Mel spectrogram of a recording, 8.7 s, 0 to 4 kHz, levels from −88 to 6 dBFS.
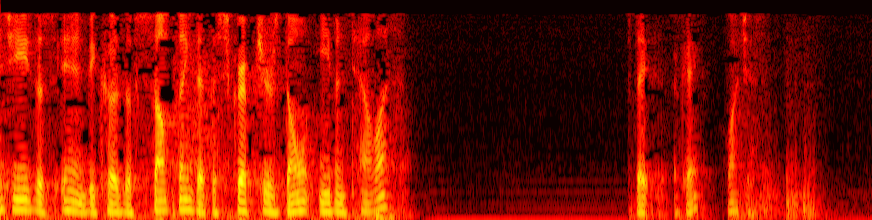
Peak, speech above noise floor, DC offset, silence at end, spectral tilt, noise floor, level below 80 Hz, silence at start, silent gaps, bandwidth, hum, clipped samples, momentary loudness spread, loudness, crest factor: -6 dBFS; 43 dB; under 0.1%; 0.55 s; -11 dB/octave; -68 dBFS; -38 dBFS; 0 s; none; 3.6 kHz; none; under 0.1%; 18 LU; -26 LUFS; 22 dB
